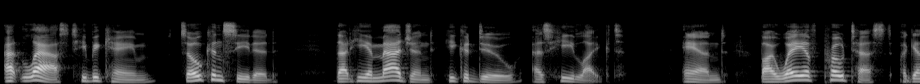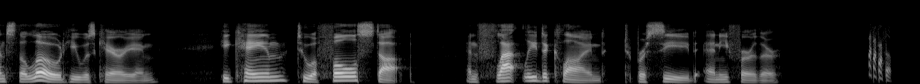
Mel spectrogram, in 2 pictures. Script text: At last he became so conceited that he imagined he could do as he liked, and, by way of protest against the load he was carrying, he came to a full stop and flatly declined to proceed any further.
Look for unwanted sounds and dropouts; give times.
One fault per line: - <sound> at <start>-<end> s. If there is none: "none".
- dropout at 1.7-1.8 s
- chirp at 17.9-18.1 s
